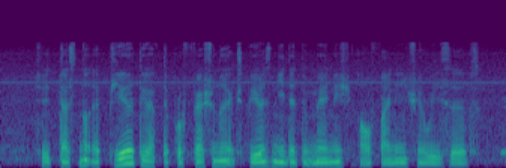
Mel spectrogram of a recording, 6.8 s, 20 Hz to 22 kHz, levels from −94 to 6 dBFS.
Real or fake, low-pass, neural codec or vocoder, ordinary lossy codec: real; none; none; none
